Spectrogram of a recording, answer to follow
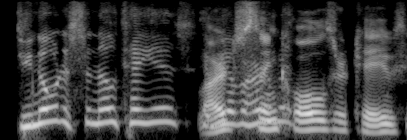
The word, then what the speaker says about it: cenote: ever pissed and look c-e-n-o-t-e it's a cenote that's how they pronounced it is it is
